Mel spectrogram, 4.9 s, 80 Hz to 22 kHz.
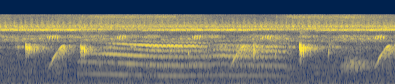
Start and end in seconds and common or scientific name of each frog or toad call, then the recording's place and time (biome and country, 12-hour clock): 0.0	4.9	rufous frog
0.0	4.9	Pithecopus azureus
1.0	3.7	menwig frog
Cerrado, Brazil, 12:00am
